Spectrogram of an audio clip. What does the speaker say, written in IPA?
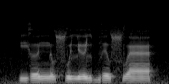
j ɘ n ə sʷ ə lʲ ə lʲ b e sʷ æ

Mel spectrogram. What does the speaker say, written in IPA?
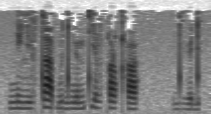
n i lʲ ɛ v t a ɓ u d ŋ ʏ m tʲ a v q i ɭ qʰ ʏ | dʱ ʏ d

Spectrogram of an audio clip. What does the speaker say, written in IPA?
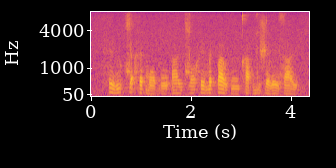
h e˦˨ ɪ̯ ɲ ʊ˦ ʔ t͡ɕ ä˦ ʔ h ɛ˦ ʔ m ɔ˨ b o˨ ʔ a˦ ɪ̯ t͡ɕ ɔ˦ h e˦˨ m ɛ˦ ʔ p a˦˨ ʊ̯ ʔ ũ˨ kʰ ä˦ ʔ ɡ i˦˨ ʃ ɛ˦˨ l e˦˨ ɪ̯ sʰ a˦˨ ɪ̯

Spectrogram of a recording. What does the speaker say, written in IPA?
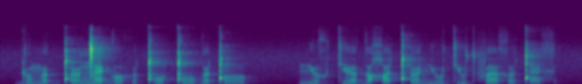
ɖ ɵ m œ ɡ ǃʼ œ ŋ͡ǀ ɛ ɡ ɤ h ɵ ǃʼ o ǃ o ɡ œ ǃ ɤ | nʲ ɤ x tʲ ɜ ɡ ə χ ɜ ǃʰ œ nʲ o tʲ u t f ɜ x ə ǃ ɛ x

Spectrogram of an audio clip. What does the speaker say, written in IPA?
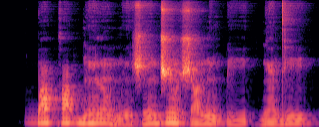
ɡ͡b ɔ˦ k ɔ˦ ɡ͡b ĩ˦ l ũ˦˨ m ĩ˨ ʃ ĩ˨˦ d͡ʒ ũ˦˨ ʃ ɔ˨˦ n ĩ˦˨ k͡p i˧ | ɡ ɛ̃˧ d i˦

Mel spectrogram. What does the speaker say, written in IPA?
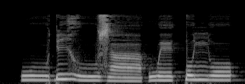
w uː˨ ɗ i˦ ɣ uː˨ z ã˨ | w eː˨ k͡p o˦ ɲ o˦

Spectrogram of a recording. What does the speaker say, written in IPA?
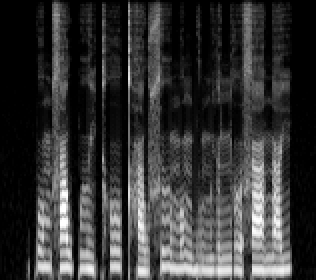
p o˥˨ m s a˥˨ w p ɯː˧˩ j kʰ oː˥˨ kʰ a˩˧ w s ɯː˥˨ m o˥˨ ŋ b u˧˩ m i˩ ə̯ ɲ ɤː˧˩ s aː˧ n a˧˥ j

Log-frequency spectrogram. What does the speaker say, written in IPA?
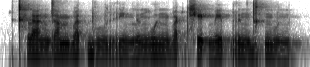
kʰ l a˧ n d a˥˩ m b a˦˥ t̚ b uː˩˦ r i˩˦ n l ɯ˦˥ ŋ w ɯ˧ ŋ b a˦˥ k̚ t͡ɕʰ e˨˩ ʔ m eː˦˥ p̚ r ɯ˩˦ ŋ d ɯ˦˥ k̚ m u˨˩ n

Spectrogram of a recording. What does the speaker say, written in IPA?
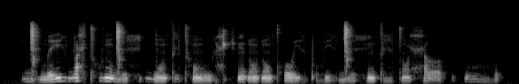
ɡ͡ǀ i̤˧˩ m e˨˥ j i̤˥˧ b ʌ˥ ħ tʰ o̤˥ n ɡ͡ǀ e˨˥ h i̤˥ ɡ͡b õ˨˥ t i̤˥ tʰ õ˧˩ ŋ͡m i̤˨˥ ħ t͡ʃʼ ĩ˥˧ ɗ õ˧˩ ɗ õ˥˩ kʰ o˥˩ j e̤˥ pʼ o̤˧˩˧ j i̤˨˥ ɡ͡ǀ e˧˩˧ h ĩ˥˧ t e̤˥˧ t õ˨˥ ħ ʌ˧˩˧ | k͡p o̤˥˩

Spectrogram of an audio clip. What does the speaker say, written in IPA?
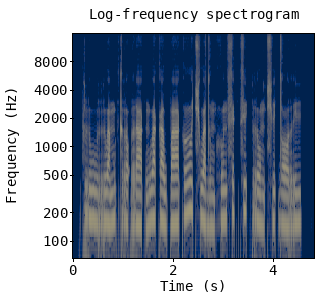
k r uː˨˩ r u˩˦ a̯ m ɯ˨˩ k̚ t r ɔ˨˩ ʔ r aː˨˩ k̚ m u˧ a̯ k a˨˩ w p aː˧ k ɤː˥˩ t͡ɕʰ u˨˩ a̯ d o˩˦ m h u˦˥ n s e˥˩ k̚ s i˥˩ t̚ p r o˨˩ m t͡ɕʰ i˦˥ t̚ d ɔː˧ r iː˥˩ k̚

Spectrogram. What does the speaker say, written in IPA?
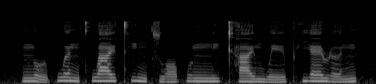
n̪ o̰˨˩ ʊ̯ p w ə˥˩ n kʰ w a˥ ɪ̯ t̪ʰ i˥˩ ŋ t͡s w ɔ˧˥ p ʊ˥ ŋ n̪ i˥ kʰ a˥ ɪ̯ m w e˧˥ ɪ̯ pʰ j ɛ˥ ɻ ə˧˥ n

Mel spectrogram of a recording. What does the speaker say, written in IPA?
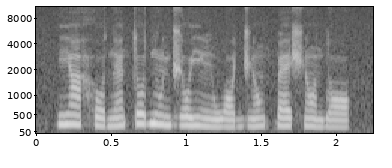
j ã˧ h o˨ d ɛ̃˧ t o˦ d ũ˧ d͡ʒ o˧ j ĩ˨ w ɔ˨˦ d͡ʒ ɔ̃˦ k͡p ɛ˧ ʃ ɔ̃˧ d ɔ˧

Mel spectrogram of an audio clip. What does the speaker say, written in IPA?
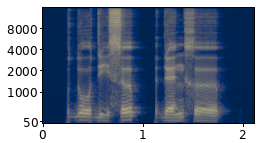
ɗ o˧ ɗ i˨˩ s ə˦˥ p̚ | ɗ ɛ˨˦ n x əː˨˩ p̚

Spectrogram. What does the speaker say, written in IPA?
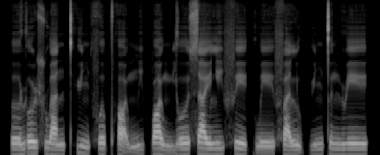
ɤ˨˦ ɻ o˦ ʊ̯ ʂ w a˨˦ n t̪ʰ y˥˨ n f ɤ˦ pʰ ɑ̰˨˩ ʊ̯ m i˥˨ p ɑ˥˨ ʊ̯ m j o˦ ʊ̯ s a˦ ɪ̯ l i˦ f e˥˨ ɪ̯ k w e˨˦ ɪ̯ f ä˨˦ l ṵ˨˩ p y˦ n t̪ ə˦ n ɻ e˦ ɪ̯

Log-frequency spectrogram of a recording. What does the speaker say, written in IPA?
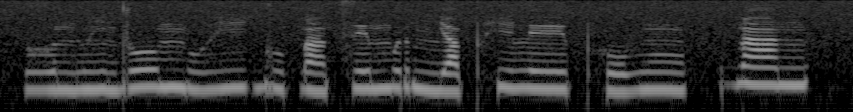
ɣ ʊ˨ n β ĩ˨ d oː˦ m u˨ ɣ iː˦ ɡ u˨ ɓ ã˨ t͡s e˦ m ʊ˦ r ɲ a˨ pʰ i˦ l eː˦ pʰ o˨˦ v ũ˦˨ | ɗ ã˦ n

